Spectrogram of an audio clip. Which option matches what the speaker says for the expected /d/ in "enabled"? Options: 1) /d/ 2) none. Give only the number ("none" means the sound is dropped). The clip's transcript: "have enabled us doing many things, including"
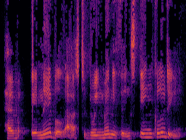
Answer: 1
